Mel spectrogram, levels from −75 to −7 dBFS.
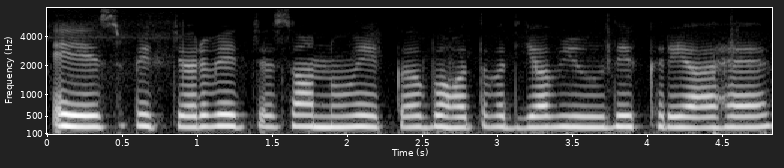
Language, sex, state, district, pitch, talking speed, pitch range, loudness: Punjabi, female, Punjab, Kapurthala, 255 Hz, 135 wpm, 250-260 Hz, -18 LUFS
